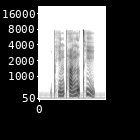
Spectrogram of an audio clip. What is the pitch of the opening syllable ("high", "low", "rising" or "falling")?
rising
